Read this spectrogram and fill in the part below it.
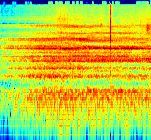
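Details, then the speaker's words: Diesel parking heater in a camper van, heard via its exhaust under the van: steady, even rushing drone with a faint regular pulse and no knocking or misfire; heater running normally. "all right gang you can hear the exhaust from the diesel"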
